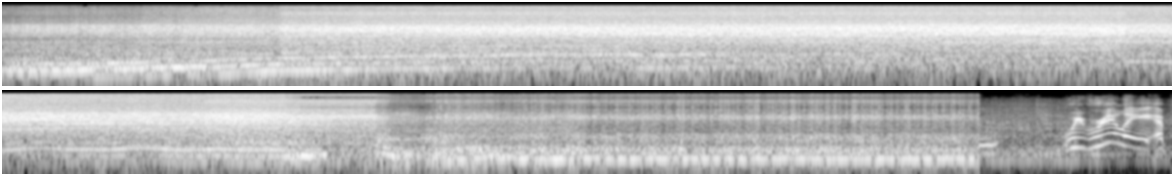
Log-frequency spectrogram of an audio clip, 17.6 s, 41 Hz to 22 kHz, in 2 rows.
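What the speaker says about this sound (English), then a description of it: "He's running 4 big block Chevys, putting out right around" A pulling tractor powered by four big block Chevy engines, about 7,000 horsepower, roars loudly at a tractor pull event, its pitch rising and falling over a sustained blare, with a voice talking over it and a brief crackle near the end.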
